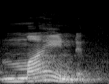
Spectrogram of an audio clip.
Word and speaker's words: mind: अब MIND, इसे हम मिंड नहीं पढ़ेंगे, इसे पढ़ते हैं माइंड।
